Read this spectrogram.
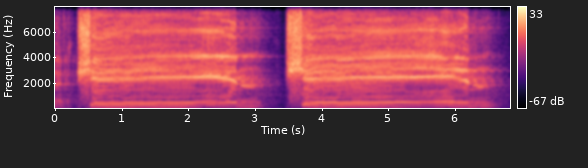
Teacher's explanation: এই শিন হচ্ছে মোটা হবে, মোটা করে জিভের মাঝখান উপরে তালুতে ঠেকিয়ে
